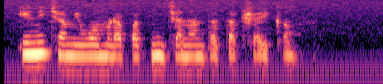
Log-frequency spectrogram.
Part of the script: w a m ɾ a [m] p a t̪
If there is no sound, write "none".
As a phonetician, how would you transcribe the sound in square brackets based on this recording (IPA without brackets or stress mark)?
none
